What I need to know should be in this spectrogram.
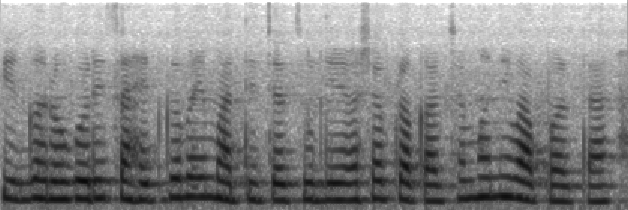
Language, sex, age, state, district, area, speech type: Marathi, female, 18-30, Maharashtra, Amravati, urban, spontaneous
